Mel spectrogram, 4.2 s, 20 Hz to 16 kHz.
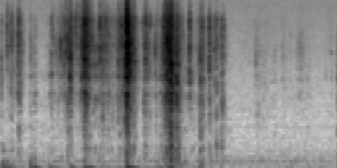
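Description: Foil wrapper of a 2013 Totally Certified football card pack being torn open and crinkled, a run of crackling tears that dies away about three seconds in.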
